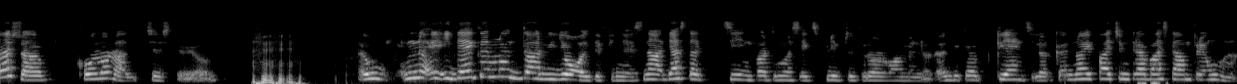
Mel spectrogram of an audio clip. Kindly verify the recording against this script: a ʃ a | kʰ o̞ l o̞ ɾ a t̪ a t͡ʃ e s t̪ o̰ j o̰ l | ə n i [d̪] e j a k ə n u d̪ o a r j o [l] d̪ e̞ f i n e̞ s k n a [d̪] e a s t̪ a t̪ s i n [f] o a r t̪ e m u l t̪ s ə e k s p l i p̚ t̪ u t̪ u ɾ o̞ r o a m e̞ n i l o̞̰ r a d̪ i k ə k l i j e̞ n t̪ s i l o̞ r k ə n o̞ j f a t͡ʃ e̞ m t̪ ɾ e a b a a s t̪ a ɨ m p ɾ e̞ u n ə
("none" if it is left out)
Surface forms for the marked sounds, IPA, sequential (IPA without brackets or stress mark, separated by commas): d̪, l, d̪, f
